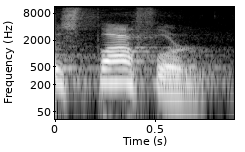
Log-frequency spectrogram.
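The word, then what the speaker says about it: Spafford: un pastor misionero llamado Horacio spa Ford y así se pronuncia ese señor iba de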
